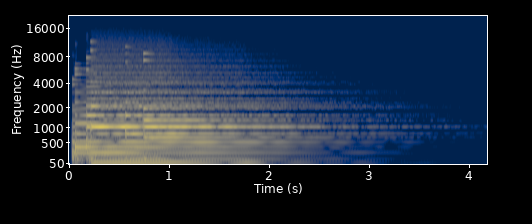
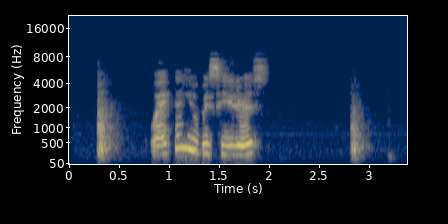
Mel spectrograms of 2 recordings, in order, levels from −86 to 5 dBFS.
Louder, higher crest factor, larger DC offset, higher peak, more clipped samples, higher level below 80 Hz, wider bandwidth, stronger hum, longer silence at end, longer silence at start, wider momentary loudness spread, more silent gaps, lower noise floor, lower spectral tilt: about the same, -20 LUFS vs -22 LUFS; about the same, 16 dB vs 16 dB; neither; about the same, -6 dBFS vs -8 dBFS; neither; first, -38 dBFS vs -74 dBFS; first, 12.5 kHz vs 8.4 kHz; neither; first, 1.85 s vs 0.45 s; second, 0.05 s vs 0.3 s; first, 21 LU vs 15 LU; neither; about the same, -75 dBFS vs -73 dBFS; first, -5 dB/octave vs -3 dB/octave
